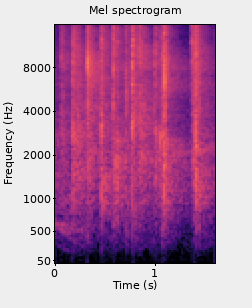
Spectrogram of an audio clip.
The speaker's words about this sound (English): Can you give God a hand clap of praise tonight? Hallelujah.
